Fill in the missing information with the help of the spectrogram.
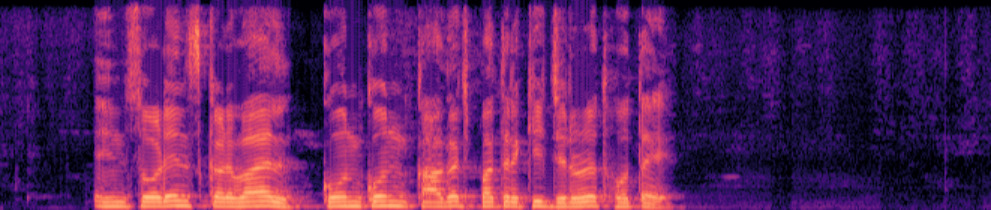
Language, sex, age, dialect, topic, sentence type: Magahi, male, 18-24, Northeastern/Surjapuri, banking, question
